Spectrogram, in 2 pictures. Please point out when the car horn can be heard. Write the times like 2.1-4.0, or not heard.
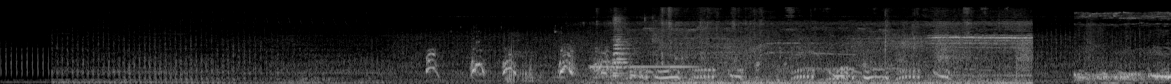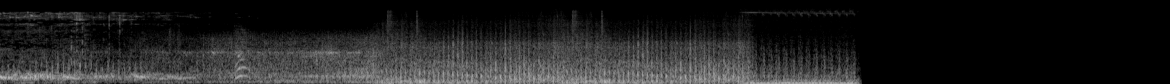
5.9-7.0.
